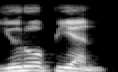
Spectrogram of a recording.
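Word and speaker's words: European: the airport यहां देखिए यूरोपियन इसका उच्चारण हम लोग कैसे पढ़ रहे हैं यू य य से ठीक है क्या पढ़ते हैं हम लोग यूरोपियन यूरोपियन पढ़ते हैं तो यहां फर्स्ट क्या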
